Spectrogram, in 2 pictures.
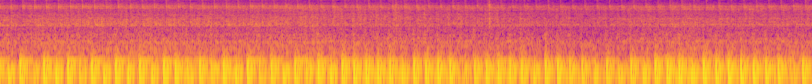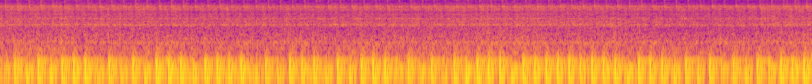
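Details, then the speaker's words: Suzuki Shogun motorcycle converted to trail style for heavy loads, with no air filter, after cleaning a clogged carburettor and adjusting the air screw: small steady single-cylinder thumping near three pulses a second, no stumbling; normal idle. "Kita tes mesinnya ya, setelah membersihkan pada karbu yang terasa tersumbat."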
